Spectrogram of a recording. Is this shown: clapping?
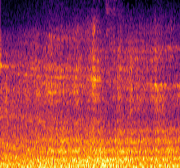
no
